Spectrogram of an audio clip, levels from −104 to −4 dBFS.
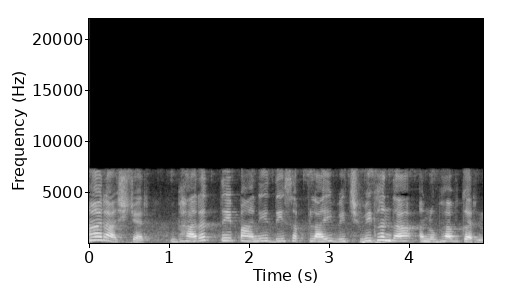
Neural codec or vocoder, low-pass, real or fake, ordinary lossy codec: none; 7.2 kHz; real; MP3, 64 kbps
